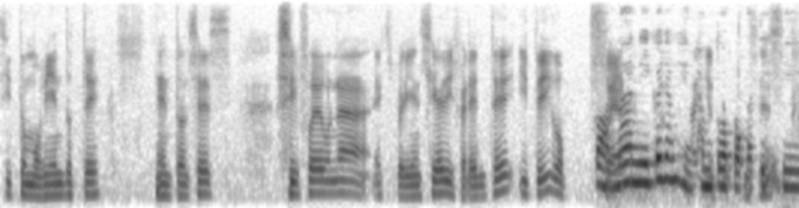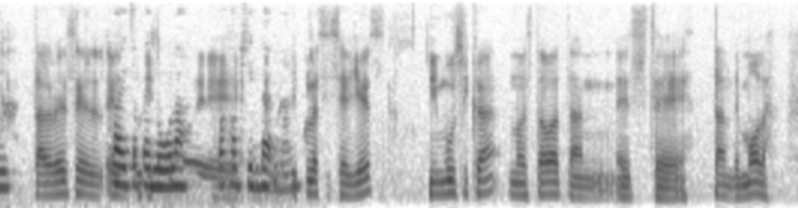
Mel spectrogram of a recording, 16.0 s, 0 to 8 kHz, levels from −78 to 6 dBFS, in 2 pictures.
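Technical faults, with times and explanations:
6.3–7.63 s, 8.02–8.18 s, 9.28–10.1 s and 10.39–11.05 s, speech suppressed in double talk: the speech ducks or breaks up by up to about 25 dB, likely an echo canceller turning everything down while both sides talk. The waveform envelope sinks in chunks, and the spectrogram thins or blanks below the 8 kHz ceiling that the call's microphone processing sets.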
